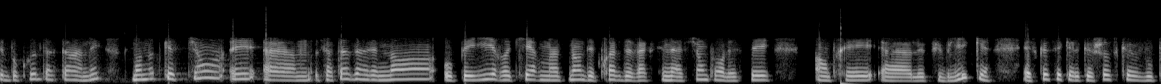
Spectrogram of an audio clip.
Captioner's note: speaking French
